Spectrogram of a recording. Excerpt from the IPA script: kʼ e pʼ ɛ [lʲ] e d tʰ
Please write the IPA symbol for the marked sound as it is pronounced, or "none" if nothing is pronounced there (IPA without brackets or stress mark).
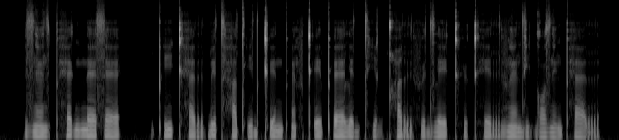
l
